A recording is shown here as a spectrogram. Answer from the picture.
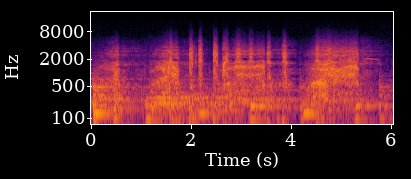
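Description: Soundtrack music with low sustained notes, overlaid by three long, harsh animal growls in a confrontation between wild animals.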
